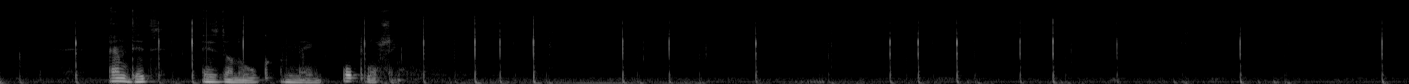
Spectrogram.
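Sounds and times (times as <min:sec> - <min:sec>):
faint low hum: 0:00.0 - 0:14.0
stylus tapping on tablet screen: 0:00.7 - 0:02.8, 0:03.5 - 0:05.6, 0:06.2 - 0:13.0.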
